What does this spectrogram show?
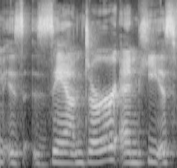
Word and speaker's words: Xander: And I have a son whose name is Xander and he is 5. Now I should say Xander is spelled with an X, and I say that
